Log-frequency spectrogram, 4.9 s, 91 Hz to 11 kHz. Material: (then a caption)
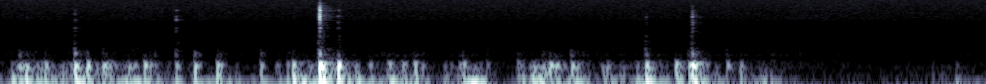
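Metal mesh. Long glitter nails scratch the hollow domed wire-mesh metal grille of a Blue Yeti microphone. The result is a dense, continuous low rumbling scrape centered around 105 Hz, with rapid fluttering strokes and a couple of sharper, brighter clicks cutting through.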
